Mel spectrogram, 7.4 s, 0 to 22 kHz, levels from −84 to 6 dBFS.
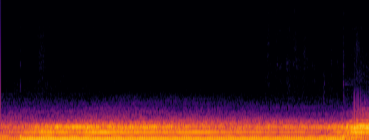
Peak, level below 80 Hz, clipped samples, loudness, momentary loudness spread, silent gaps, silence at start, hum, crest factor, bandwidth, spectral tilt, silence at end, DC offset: -2 dBFS; -16 dBFS; under 0.1%; -15 LUFS; 6 LU; none; 0 s; none; 12 dB; 1 kHz; -15 dB/octave; 0 s; under 0.1%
